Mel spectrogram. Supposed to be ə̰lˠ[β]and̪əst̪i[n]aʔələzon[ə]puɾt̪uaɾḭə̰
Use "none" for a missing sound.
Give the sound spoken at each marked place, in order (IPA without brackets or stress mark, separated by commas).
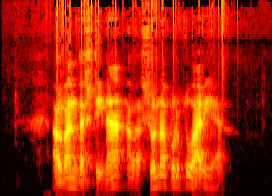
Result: β, n, ə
